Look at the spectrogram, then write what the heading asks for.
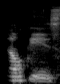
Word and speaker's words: selkie: So I've also always loved selkies. Like as a kid, absolutely loved selkies. So I'm probably pronouncing it wrong, but I have always loved them.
